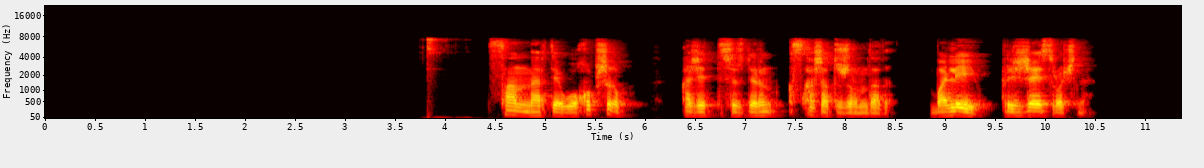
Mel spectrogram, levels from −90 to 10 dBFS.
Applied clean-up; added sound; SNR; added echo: neural separator model SepFormer DNS4.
